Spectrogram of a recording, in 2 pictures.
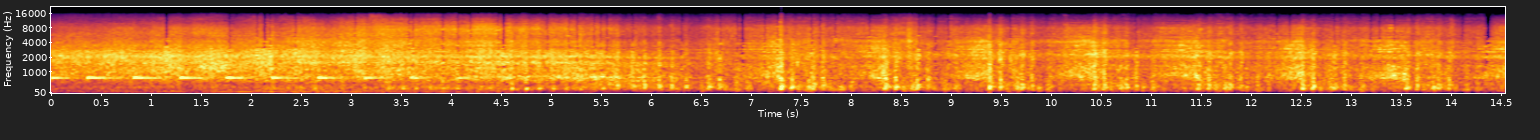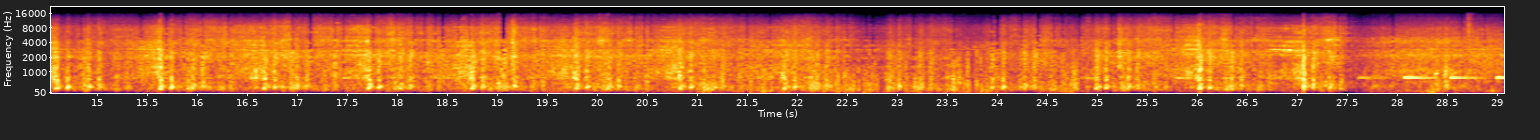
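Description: Electric-hauled container freight train passing at speed. After the locomotive goes by, a long string of container wagons follows with a steady, rhythmic clickety-clack of wheels over rail joints.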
